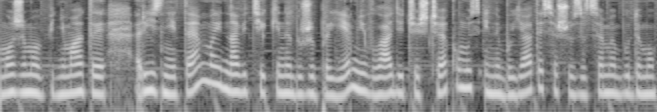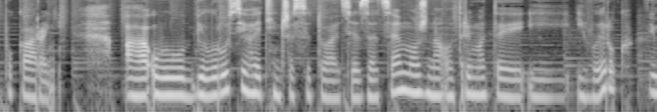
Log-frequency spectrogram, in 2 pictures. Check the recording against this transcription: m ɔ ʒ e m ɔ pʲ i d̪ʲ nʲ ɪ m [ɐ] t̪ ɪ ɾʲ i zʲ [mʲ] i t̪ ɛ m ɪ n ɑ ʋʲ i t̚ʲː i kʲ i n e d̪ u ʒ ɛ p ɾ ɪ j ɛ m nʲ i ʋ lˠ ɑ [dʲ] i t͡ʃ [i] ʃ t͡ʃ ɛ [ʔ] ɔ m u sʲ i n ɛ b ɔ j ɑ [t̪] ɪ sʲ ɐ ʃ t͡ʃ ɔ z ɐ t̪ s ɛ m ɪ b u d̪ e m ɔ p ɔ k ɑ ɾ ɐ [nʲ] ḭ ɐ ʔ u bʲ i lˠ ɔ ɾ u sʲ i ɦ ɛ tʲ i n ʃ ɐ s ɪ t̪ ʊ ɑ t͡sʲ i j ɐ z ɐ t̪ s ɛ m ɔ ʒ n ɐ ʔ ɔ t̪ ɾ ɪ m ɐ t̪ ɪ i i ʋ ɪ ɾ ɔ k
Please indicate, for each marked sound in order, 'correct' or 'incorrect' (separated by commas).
incorrect, incorrect, correct, incorrect, incorrect, correct, correct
